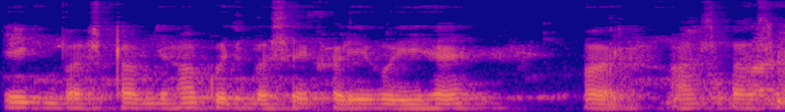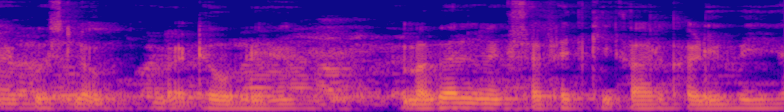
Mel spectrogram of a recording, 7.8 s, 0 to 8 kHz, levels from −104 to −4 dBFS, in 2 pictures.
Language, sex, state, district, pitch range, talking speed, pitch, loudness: Hindi, male, Maharashtra, Aurangabad, 110-125 Hz, 200 wpm, 120 Hz, -41 LUFS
